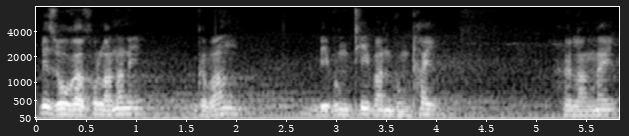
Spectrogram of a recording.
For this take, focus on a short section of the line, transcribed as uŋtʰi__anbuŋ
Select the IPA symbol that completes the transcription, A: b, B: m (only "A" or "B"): A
